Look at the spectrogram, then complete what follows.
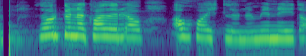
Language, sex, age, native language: Icelandic, male, 12, Icelandic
